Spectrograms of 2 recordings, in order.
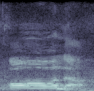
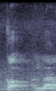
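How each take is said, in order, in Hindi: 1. स्वर बिना झटके के सहज रूप से बहता है। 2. स्वर अचानक झटके से कट जाता है। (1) "अलिफ जो है बगैर झटके के" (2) "ऐसे नहीं करना, कला कला नहीं पढ़ना"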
